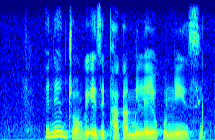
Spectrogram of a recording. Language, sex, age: Xhosa, female, 20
